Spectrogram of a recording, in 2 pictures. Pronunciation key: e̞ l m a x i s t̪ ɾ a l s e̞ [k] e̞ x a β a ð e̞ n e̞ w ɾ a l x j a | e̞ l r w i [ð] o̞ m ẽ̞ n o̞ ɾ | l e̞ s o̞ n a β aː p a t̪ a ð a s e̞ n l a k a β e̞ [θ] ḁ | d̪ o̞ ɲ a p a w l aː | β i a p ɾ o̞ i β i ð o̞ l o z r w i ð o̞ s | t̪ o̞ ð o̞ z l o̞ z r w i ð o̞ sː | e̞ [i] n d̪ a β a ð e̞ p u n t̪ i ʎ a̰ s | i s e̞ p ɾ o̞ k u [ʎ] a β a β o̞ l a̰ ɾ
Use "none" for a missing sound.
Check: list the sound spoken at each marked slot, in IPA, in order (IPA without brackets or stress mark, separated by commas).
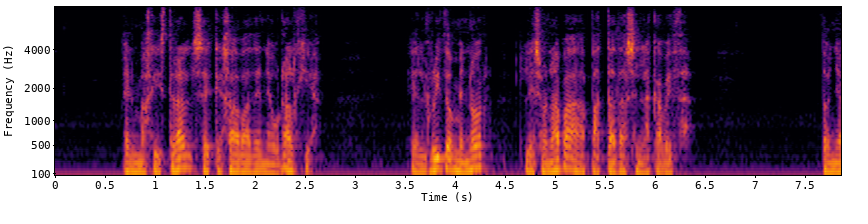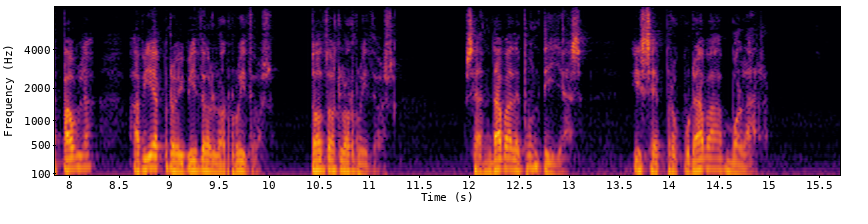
k, ð, θ, a, ɾ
